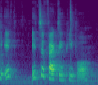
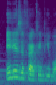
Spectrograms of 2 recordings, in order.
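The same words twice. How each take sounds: First: Said in the usual way. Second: "is" hit firmly, the line pushed along faster; stress on is. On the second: Real, not acted. To chat, insisting it really is, stressing "is". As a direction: lean on "is" to insist it's true.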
